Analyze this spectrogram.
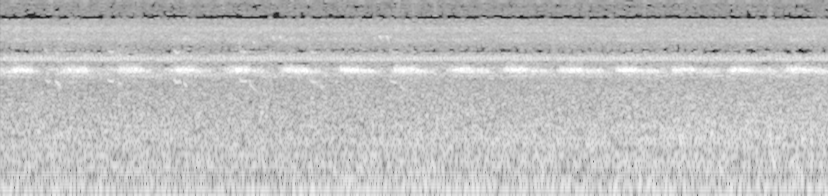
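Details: Crickets chirping outside in the evening beside a deck lit with decoration lights: steady, even rows of short high pulses repeating without pause, plus a fainter, finer pulsing far higher, over a constant low rushing background hum.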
